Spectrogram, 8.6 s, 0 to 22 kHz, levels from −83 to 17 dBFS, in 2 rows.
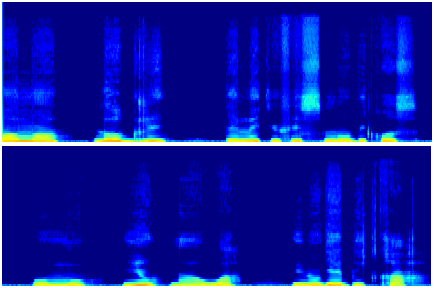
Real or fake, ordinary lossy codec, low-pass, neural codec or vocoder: fake; none; 19.8 kHz; autoencoder, 48 kHz, 32 numbers a frame, DAC-VAE, trained on Japanese speech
